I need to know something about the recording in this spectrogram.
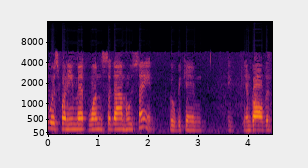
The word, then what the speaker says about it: Saddam: he was on camera he always dis pronoun mispronounced his name he always called him Sodom uh as though he were trying to call him a sodomite I don't know but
